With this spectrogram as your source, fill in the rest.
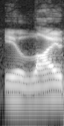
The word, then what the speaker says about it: elide: You can put 8 in there manually if you want, or you can elide it away.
